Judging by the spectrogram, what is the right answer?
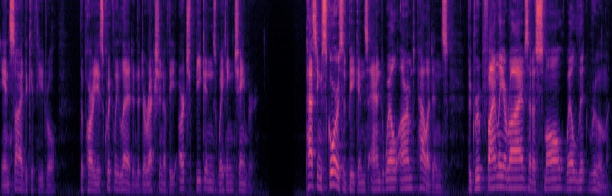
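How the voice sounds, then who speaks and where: Male narrator, medium pitch, scripted fantasy storytelling. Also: moderate pace, fairly bright tone.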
